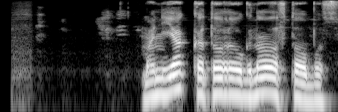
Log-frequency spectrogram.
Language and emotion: Russian, neutral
